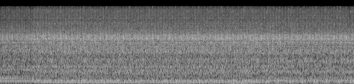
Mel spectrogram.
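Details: Engine idling during a power balance test with one coil-over-plug unplugged: the idle drops lower and turns uneven and lumpy, confirming that coil was good and firing before.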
